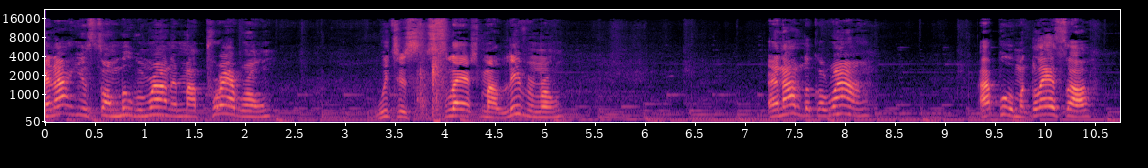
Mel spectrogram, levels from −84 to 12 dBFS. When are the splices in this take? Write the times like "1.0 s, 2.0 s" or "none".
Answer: none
